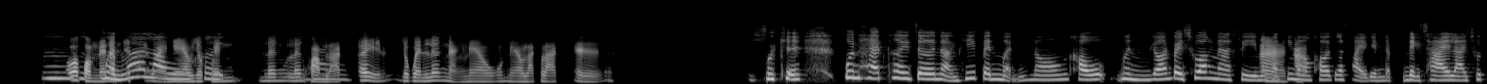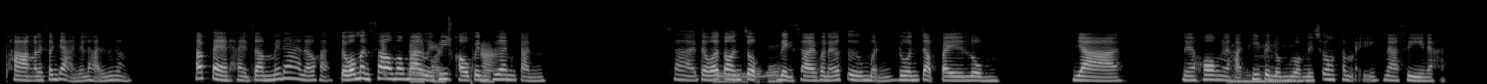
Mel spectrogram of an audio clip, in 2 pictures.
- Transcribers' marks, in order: laughing while speaking: "โอเค"; drawn out: "อืม"
- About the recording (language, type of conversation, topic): Thai, unstructured, ถ้าคุณต้องแนะนำหนังสักเรื่องให้เพื่อนดู คุณจะแนะนำเรื่องอะไร?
